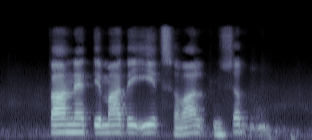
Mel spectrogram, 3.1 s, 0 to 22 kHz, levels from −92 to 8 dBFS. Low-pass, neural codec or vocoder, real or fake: 10.8 kHz; codec, 24 kHz, 0.9 kbps, WavTokenizer, large speech release; fake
